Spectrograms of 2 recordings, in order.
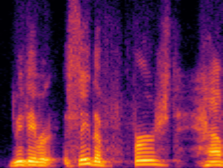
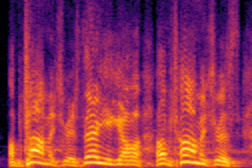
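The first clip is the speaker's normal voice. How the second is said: raised, excited announcement; triumphant reveal; 6 semitones higher, 4 dB louder than usual. Real, not acted. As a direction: proclaim it high, like a trick landed. Triumphant reveal after failed trick recovers.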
